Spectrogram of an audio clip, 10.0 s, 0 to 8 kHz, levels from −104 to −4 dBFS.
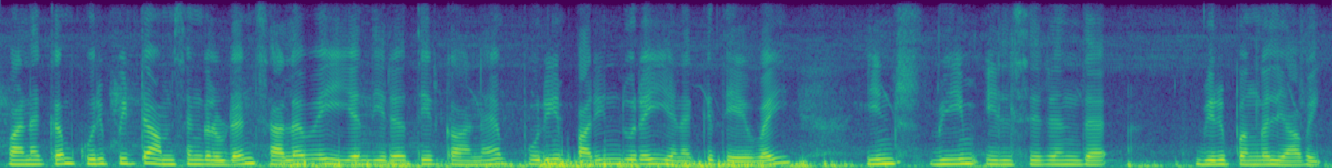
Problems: constant background noise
